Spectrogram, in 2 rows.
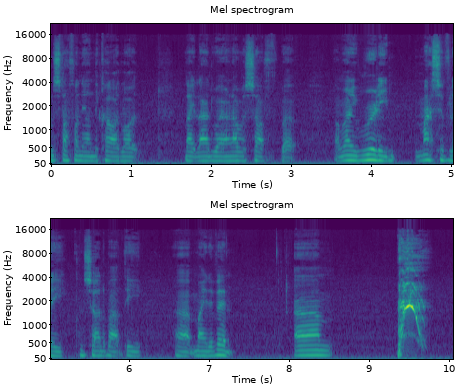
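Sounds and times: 
speech: 0.0 - 7.4, 8.0 - 8.6
ill person coughing: 9.4 - 9.8.

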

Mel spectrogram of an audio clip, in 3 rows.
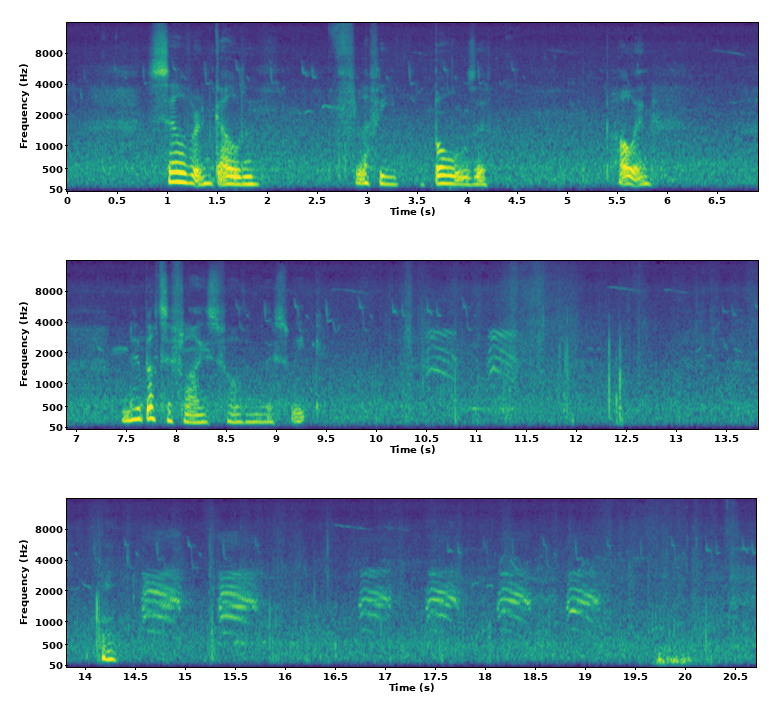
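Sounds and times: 
speech: 0.8 - 2.1, 2.9 - 4.3, 5.5 - 6.0, 7.4 - 9.6
faint rustling: 10.0 - 20.7
crows cawing while fighting in pine treetops: 10.5 - 11.5, 14.5 - 15.9, 16.7 - 19.3.

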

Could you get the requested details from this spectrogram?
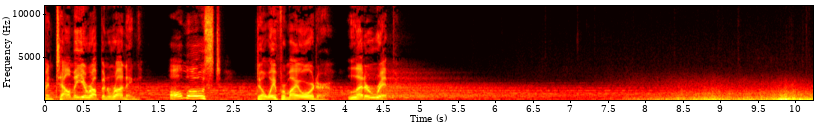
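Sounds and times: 
speech: 0.0 - 4.8
constant storm roar: 7.2 - 10.2
deep rolling thunder with a heavy low boom: 7.4 - 10.2.

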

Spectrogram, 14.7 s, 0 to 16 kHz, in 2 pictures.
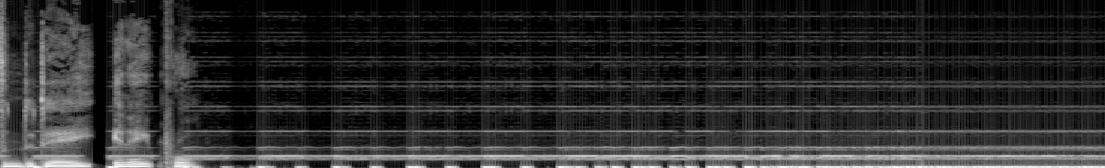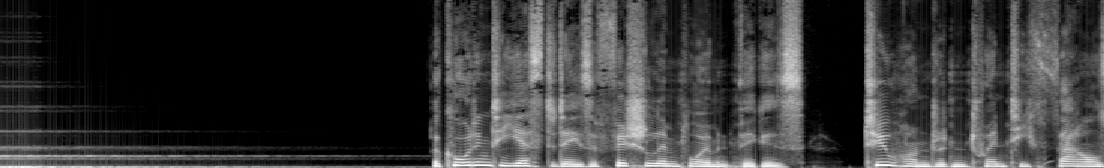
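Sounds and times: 
speech: 0.0 - 1.4, 10.3 - 14.7
low electronic beats sonifying job losses: 0.0 - 9.5
steady high tones: 0.0 - 10.2.

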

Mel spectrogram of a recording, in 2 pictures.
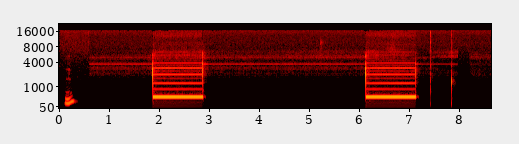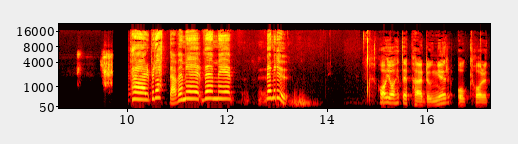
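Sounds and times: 
speech: 0.1 - 0.4, 10.4 - 13.3, 15.0 - 17.2
outgoing call telephone ringing tone beeps: 1.0 - 3.1, 6.1 - 7.2.

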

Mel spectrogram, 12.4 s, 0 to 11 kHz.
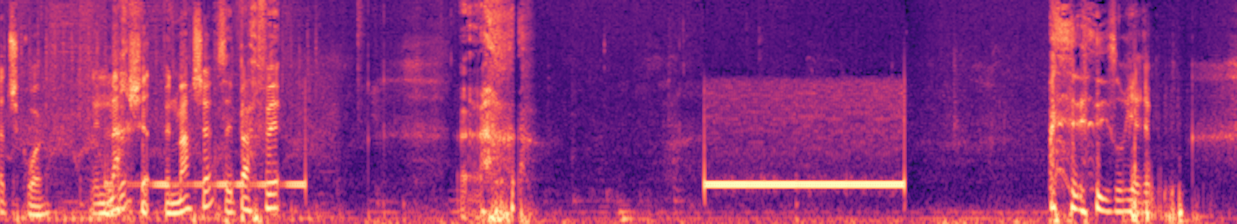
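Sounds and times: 
speech: 0.0 - 3.0, 4.6 - 5.1, 10.7 - 11.8
telephone ringback tone: 1.0 - 3.1, 7.0 - 9.1.

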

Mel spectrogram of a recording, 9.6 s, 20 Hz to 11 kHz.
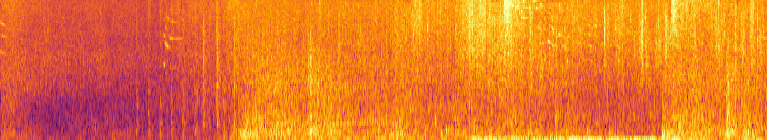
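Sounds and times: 
deep rumbling thunder: 2.8 - 9.5
steady heavy rain in a thunderstorm: 2.8 - 9.5.

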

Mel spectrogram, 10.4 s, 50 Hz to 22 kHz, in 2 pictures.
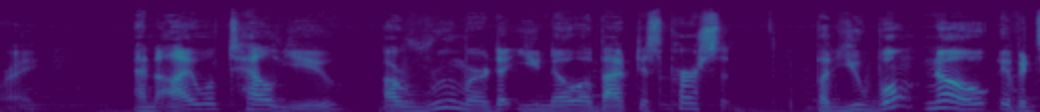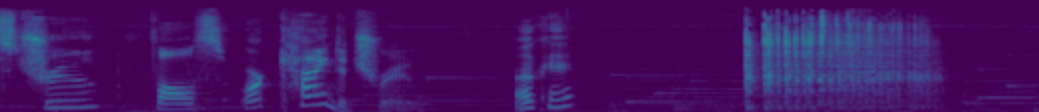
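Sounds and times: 
speech: 0.2 - 8.2
dice rolling on a hard tabletop: 9.0 - 10.0.

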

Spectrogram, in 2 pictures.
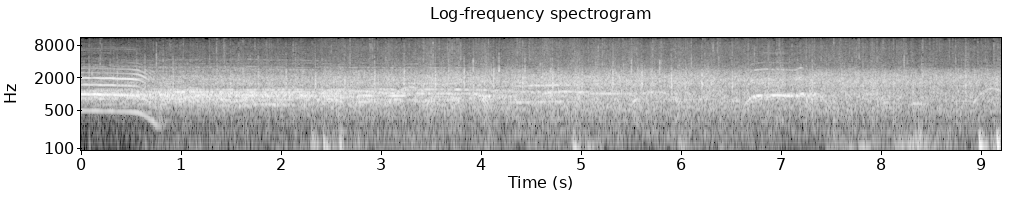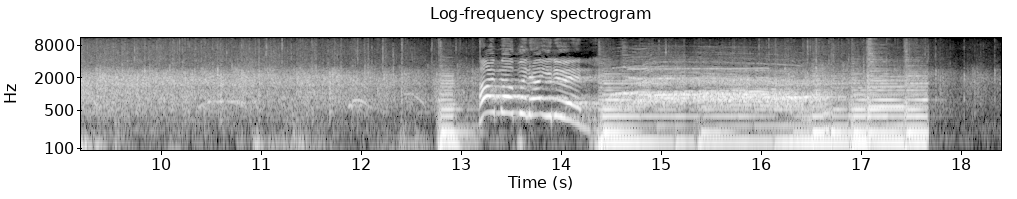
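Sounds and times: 
audience applause for a comedian at a live show in Melbourne: 0.0 - 18.3.

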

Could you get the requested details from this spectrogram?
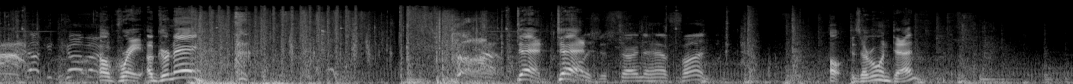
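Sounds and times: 
speech: 0.5 - 2.7, 4.6 - 7.2, 8.3 - 9.4
rapid gunfire from a big gun in a video game fired at a raider den: 1.9 - 3.7.

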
